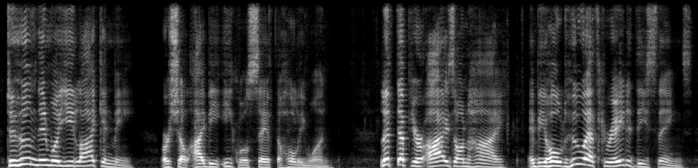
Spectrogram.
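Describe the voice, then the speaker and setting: A man with a fairly high-set voice reads scripture aloud. His delivery is solemn and declamatory, and he leans on key phrases with emphatic rises and falls. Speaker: Bible reader. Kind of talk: scripture reading aloud from the King James Bible.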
